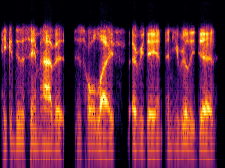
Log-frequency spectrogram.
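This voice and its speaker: Recounting his own path as a company founder, a very low-pitched Canadian podcast guest talks steadily but haltingly, with frequent restarts and repeated words. His casual, reflective speech arrives via a thin, dry, phone-like remote line with no echo.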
